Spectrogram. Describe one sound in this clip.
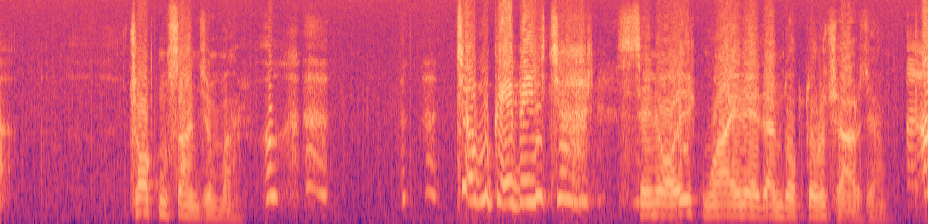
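A young woman cries out in distress.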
